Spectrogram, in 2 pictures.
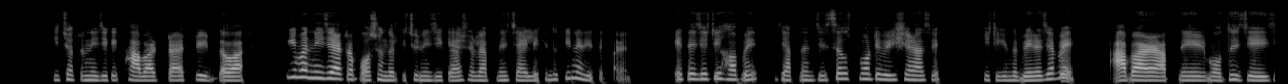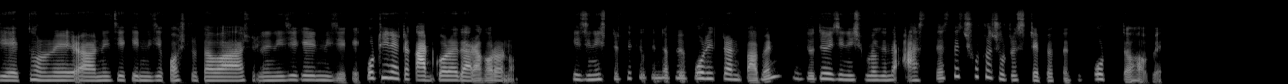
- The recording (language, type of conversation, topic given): Bengali, advice, কাজ শেষ হলেও আমার সন্তুষ্টি আসে না এবং আমি সব সময় বদলাতে চাই—এটা কেন হয়?
- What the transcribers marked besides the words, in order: in English: "সেলফ মোটিভেশন"; anticipating: "এটি কিন্তু বেড়ে যাবে"; "আপনার" said as "আপ্নের"; in English: "স্টেপ"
